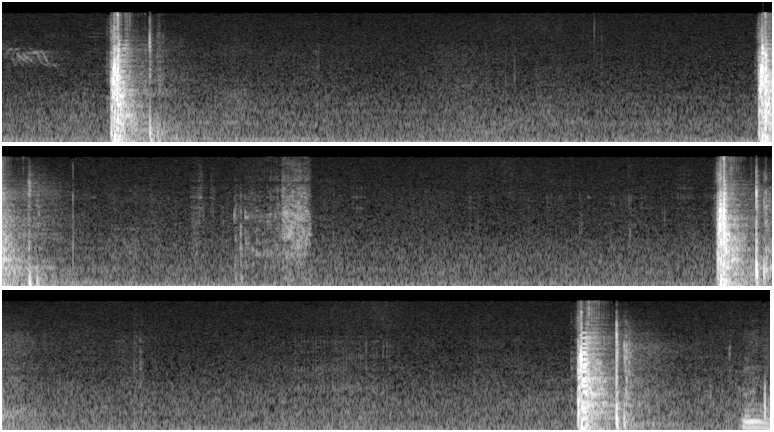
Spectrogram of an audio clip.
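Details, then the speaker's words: Recurve bow with new endless-loop string: each shot gives a sharp crack with buzzy slap right behind it; string serving hits the limb tips as the bow returns to rest, later fixed with Velcro. "So hopefully you heard the noise coming from the limb tips where the serving was actually hitting as the bow goes back to static state."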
